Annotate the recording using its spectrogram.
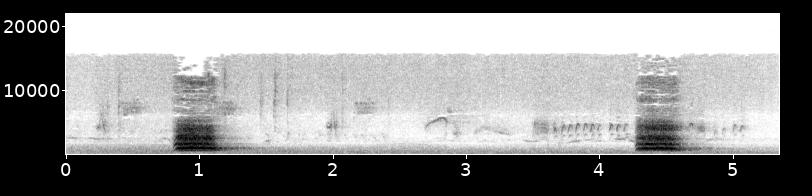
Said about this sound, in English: It's been hypothesized that the animal noises heard by Halt and his men were muntjac deer. They can bark repeatedly and loudly, and can be known to scream when frightened. Take a listen.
